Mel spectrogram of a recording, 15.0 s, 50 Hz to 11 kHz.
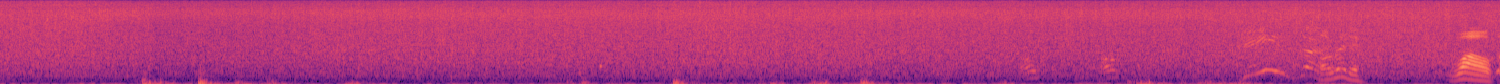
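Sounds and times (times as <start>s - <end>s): river rushing over waterfall: 0.0s - 15.0s
low thumps: 1.3s - 3.7s, 5.6s - 9.1s, 11.2s - 12.5s.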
